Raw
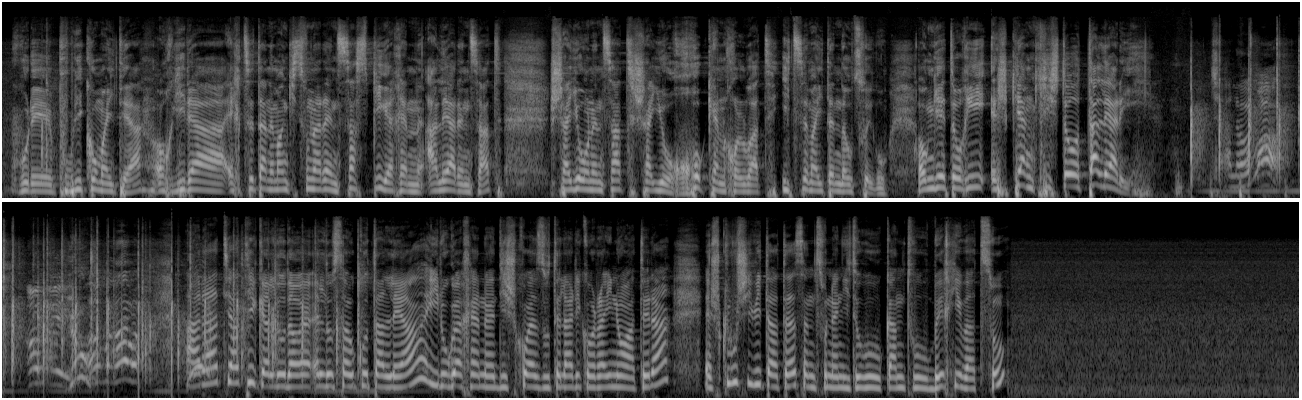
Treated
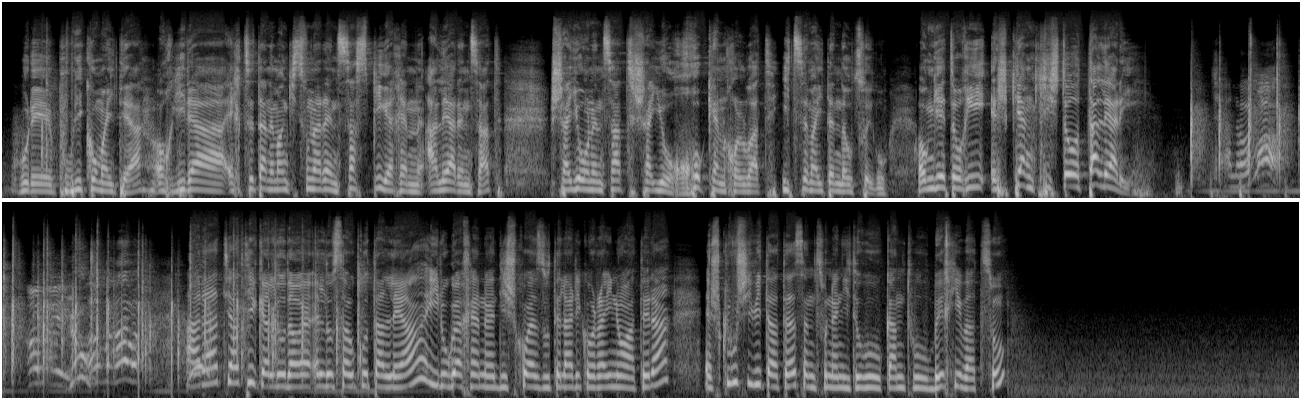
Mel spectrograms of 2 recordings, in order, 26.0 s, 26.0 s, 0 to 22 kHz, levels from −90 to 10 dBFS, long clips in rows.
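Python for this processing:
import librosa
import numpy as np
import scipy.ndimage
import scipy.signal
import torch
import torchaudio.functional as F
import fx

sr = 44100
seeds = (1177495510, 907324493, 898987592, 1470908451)

y = fx.dmg_noise_colour(x, sr, seeds[0], colour='white', level_db=-63.0)
y = fx.env_lowpass(y, sr, base_hz=430.0, full_db=-24.0)
y = y * librosa.db_to_amplitude(6.5)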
